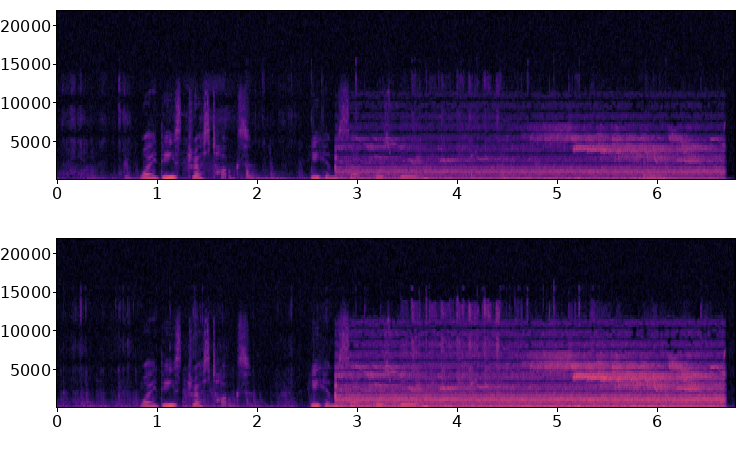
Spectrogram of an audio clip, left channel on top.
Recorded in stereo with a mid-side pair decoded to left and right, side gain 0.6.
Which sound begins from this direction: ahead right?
A bird, at 2.8 s.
